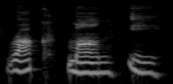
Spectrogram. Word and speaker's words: Rachmaninoff: The correct pronunciation of the name as given by the composer is Rachmaninoff. The following conference was conducted in German.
